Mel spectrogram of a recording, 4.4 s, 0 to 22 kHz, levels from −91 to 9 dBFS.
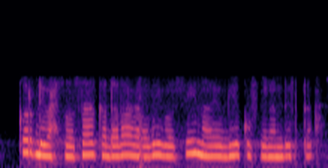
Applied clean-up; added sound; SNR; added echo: neural separator model SepFormer DNS4.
